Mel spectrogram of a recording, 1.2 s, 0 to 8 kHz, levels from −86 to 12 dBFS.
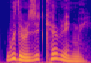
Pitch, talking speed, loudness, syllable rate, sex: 160 Hz, 245 wpm, -16 LUFS, 6.5 syllables/s, male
